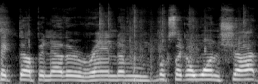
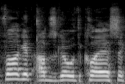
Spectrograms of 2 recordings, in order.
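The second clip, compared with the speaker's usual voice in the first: usual speaking voice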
